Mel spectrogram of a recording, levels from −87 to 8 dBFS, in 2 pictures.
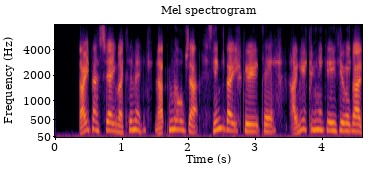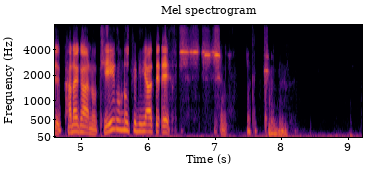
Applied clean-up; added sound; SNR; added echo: neural diffusion model UNIVERSE++.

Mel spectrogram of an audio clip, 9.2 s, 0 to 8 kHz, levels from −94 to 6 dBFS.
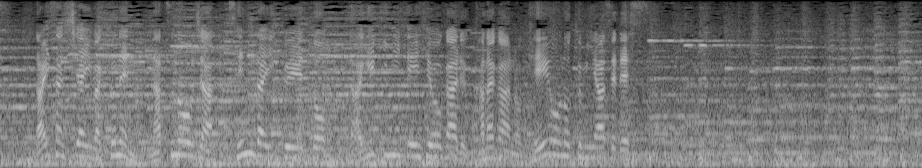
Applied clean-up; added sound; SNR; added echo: none; none; none; none.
